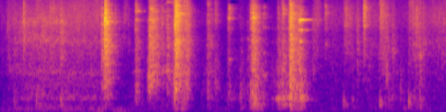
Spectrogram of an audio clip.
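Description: Handling noises: a string of knocks, clicks and scrapes as objects are picked up and moved about. The loudest clusters come about one and a half, two and a half and four seconds in.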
